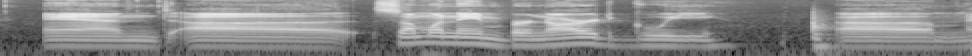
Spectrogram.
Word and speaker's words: Gui: uh someone named Bernard gu um I think it's just ghee ghee I think in in the French like Bernard G but I think the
